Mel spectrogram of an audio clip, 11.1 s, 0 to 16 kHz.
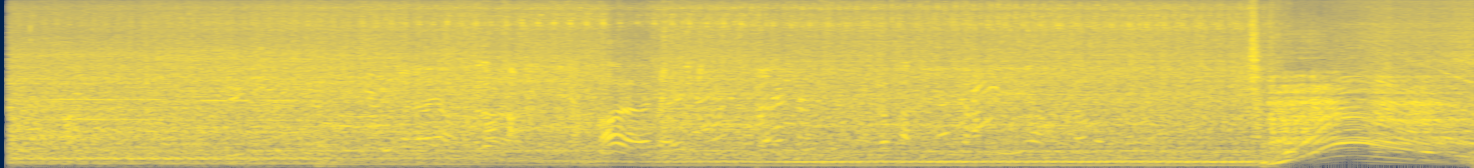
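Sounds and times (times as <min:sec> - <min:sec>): faint voices: 0:00.1 - 0:09.2
car engine idling: 0:00.1 - 0:11.0.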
